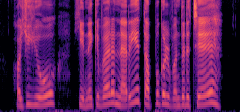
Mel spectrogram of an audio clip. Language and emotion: Tamil, fearful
